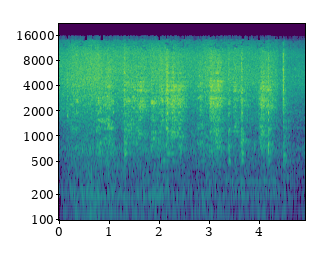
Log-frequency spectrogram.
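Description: Bolognese ingredients frying in olive oil in a pan, a continuous close sizzle broken by repeated scraping stirs of a utensil, with no talking.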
